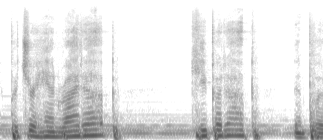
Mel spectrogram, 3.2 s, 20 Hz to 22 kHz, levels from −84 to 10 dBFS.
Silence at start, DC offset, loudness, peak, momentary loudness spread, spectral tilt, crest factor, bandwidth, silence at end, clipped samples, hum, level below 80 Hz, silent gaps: 0 s; under 0.1%; -30 LUFS; -14 dBFS; 18 LU; -7 dB/octave; 16 dB; 16.5 kHz; 0 s; under 0.1%; none; -56 dBFS; none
